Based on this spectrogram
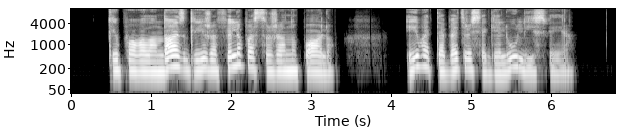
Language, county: Lithuanian, Vilnius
